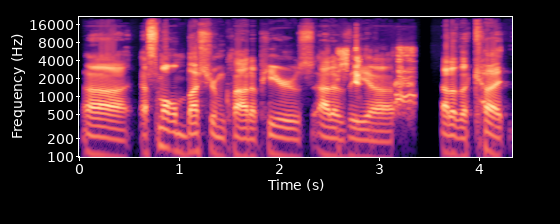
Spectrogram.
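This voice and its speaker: A man narrating a tabletop game as dungeon master, relaxed and laughing between rulings, over online voice chat. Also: fairly low pitch, measured pace, smooth, no room sound.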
